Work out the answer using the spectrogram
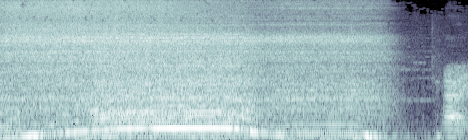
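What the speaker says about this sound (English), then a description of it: "I just use the Vitamix to pulverize these" A Vitamix blender grinding whole flax seeds, a loud steady motor whine that rises in pitch, holds, then drops and cuts off near the end, close to the microphone.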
